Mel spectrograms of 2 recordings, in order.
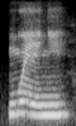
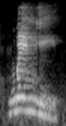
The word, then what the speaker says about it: Nwaenyi: I should have you pronounce the actual book name because I tried. Say it one more time for me. Nwaenyi. Nwaenyi. Nwaenyi.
